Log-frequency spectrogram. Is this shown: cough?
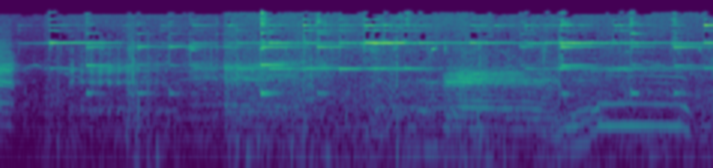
no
